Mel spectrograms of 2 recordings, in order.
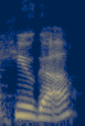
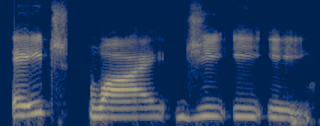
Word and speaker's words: hygge: pronounce, hygge is spelled Hygee. I would have never guessed that hygge is how you pronounce that. I would have said hygee.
